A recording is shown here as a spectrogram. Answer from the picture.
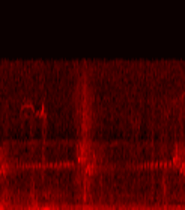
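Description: High-pitched insect trill, a steady buzzing tone that stops about halfway through, over faint outdoor ambience with a brief rustle about a second in.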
